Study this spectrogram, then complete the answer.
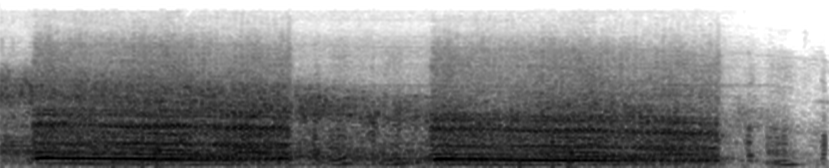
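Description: A truck engine rumbles steadily, then eases off as the truck slows.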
